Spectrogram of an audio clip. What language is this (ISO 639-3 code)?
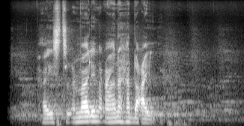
som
